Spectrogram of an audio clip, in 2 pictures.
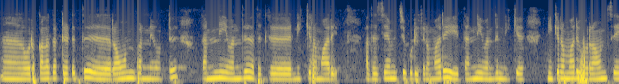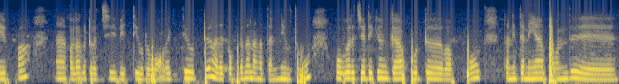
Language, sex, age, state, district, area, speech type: Tamil, female, 45-60, Tamil Nadu, Perambalur, rural, spontaneous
